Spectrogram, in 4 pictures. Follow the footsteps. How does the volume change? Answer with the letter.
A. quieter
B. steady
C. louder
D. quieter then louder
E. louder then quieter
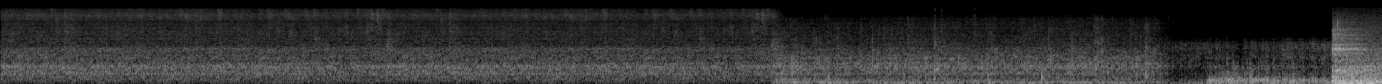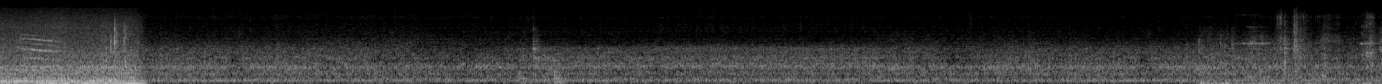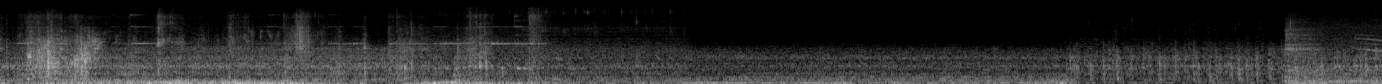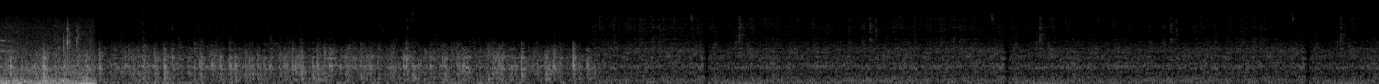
E.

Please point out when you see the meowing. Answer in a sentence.
The meowing can be heard from 13.3 to 15.3 s and from 40.5 to 42.5 s.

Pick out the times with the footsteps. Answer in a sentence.
You can hear the footsteps from 25.8 to 33.1 s.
